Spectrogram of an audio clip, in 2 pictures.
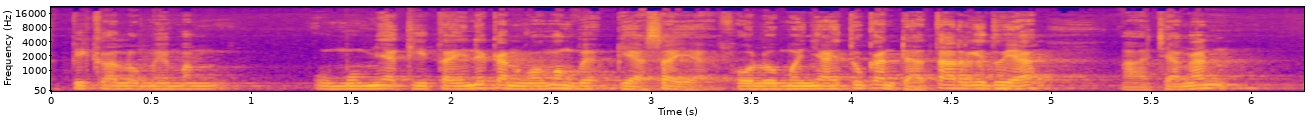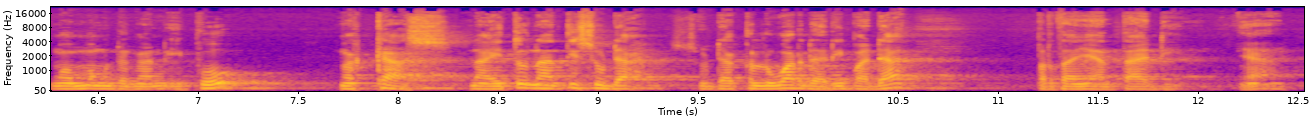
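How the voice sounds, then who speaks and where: A man preaching as ustaz in a relaxed, chatty way, quizzing his listeners with rhetorical questions. His voice has a gravelly edge, and the recording carries the long echo of a hall. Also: mid-range voice, normal speed. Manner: conversational, asks the audience rhetorical questions. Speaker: ustaz teaching a Islamic study session. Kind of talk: informal sermon with Q&A. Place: prayer room after evening prayer. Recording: echoey hall with long reverb.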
